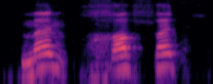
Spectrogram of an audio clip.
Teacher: خواہ کو موٹا کر کے پڑھا، خواہ کو فا سے ملا رہے ہیں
